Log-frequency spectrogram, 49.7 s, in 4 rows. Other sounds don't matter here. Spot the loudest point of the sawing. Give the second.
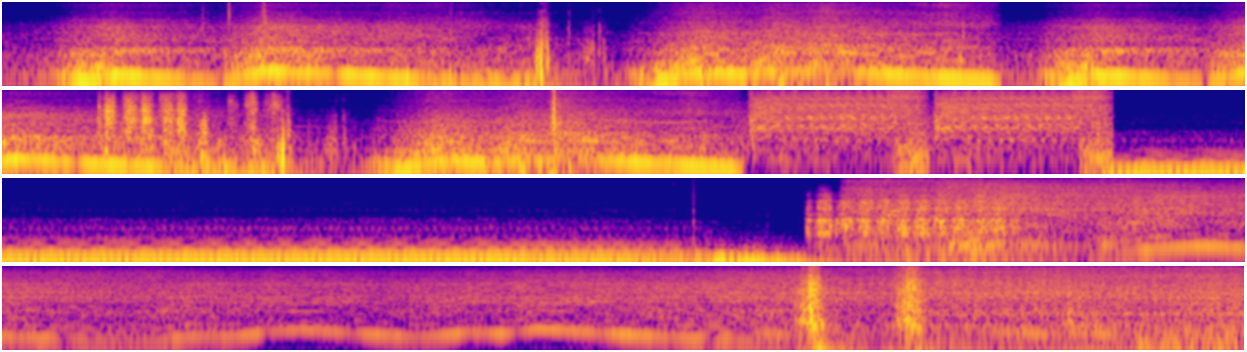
14 s.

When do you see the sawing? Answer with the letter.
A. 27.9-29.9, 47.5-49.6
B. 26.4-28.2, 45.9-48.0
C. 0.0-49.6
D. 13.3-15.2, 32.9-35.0
D.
